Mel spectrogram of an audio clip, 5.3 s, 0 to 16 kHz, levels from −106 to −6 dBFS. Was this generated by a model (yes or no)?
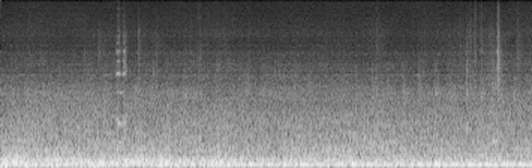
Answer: yes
